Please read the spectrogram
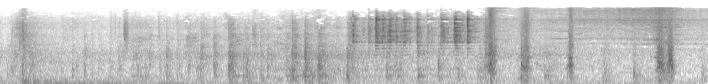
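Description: A heavy chain rattling and clanking as it is hauled over a metal railing, a dense metallic jingle about three and a half seconds in, among scattered knocks and footfalls of men running in. Several sharp hits follow near the end.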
